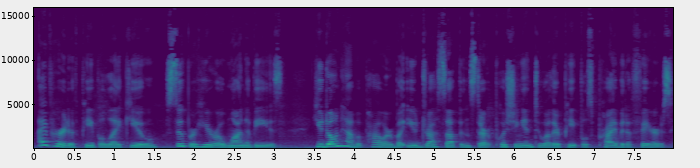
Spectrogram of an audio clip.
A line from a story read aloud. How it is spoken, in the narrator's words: snorted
